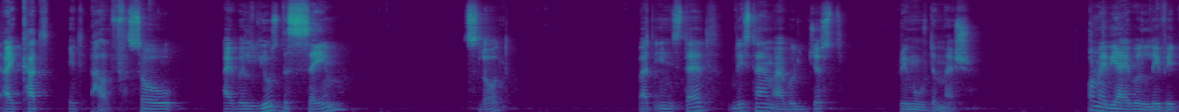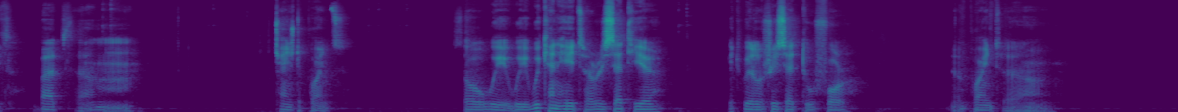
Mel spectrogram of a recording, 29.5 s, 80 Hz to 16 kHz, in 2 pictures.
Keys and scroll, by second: 13.5 ctrl+z, 17.8 v.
